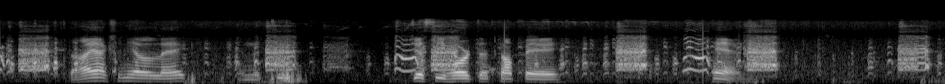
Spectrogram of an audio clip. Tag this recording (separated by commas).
Speech, Chicken, Bird, livestock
